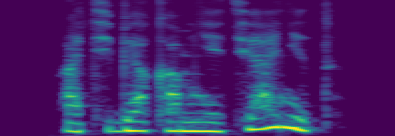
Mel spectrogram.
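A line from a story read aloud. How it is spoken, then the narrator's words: Quiet question. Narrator (Russian): тихо спросила Ирга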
